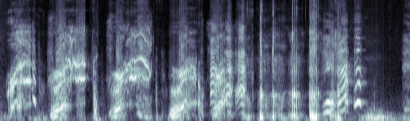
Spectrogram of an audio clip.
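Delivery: high squealing, snorting pig; pig noises. Pretend. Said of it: "can you make some pig noises for me".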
